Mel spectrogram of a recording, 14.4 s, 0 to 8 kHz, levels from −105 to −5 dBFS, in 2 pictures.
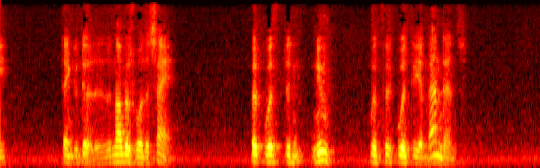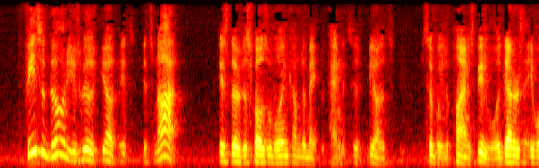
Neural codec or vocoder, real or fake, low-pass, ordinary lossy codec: codec, 24 kHz, 0.9 kbps, WavTokenizer, medium speech release version 2; fake; 7.2 kHz; MP3, 32 kbps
